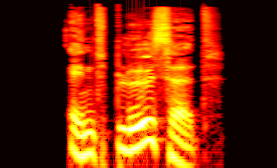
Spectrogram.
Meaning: second-person plural subjunctive I of entblößen
- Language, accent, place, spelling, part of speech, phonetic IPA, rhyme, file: German, Germany, Berlin, entblößet, verb, [ɛntˈbløːsət], -øːsət, De-entblößet.ogg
